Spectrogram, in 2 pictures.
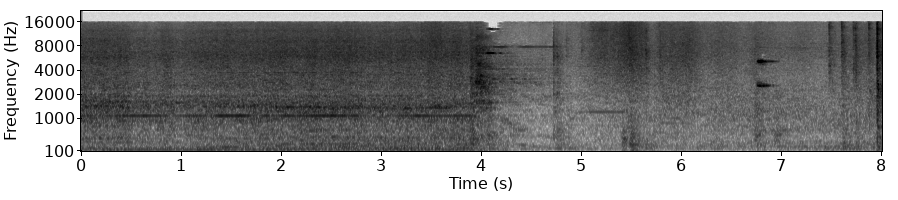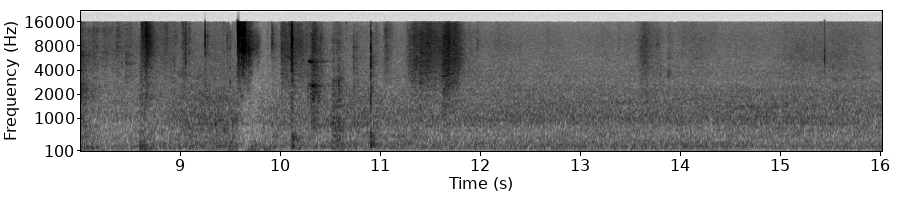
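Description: Platform lift's drive running with a steady hum and whine while the platform travels, cutting off about four seconds in as it stops. Scattered clicks and knocks follow.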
